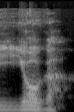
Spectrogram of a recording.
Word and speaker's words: yoga: So you speak about yoga, but if you go into India, it should be yoga. Yoga. Yoga. It's an almost silent A if it's properly pronounced, classically.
